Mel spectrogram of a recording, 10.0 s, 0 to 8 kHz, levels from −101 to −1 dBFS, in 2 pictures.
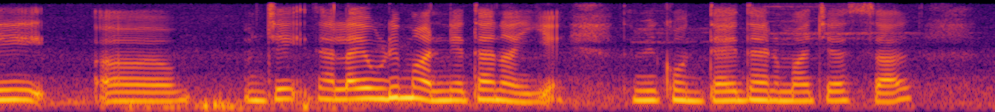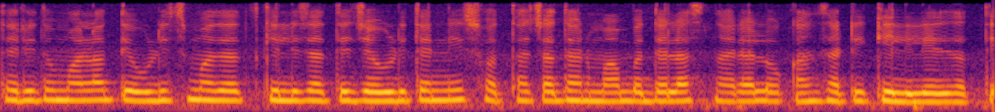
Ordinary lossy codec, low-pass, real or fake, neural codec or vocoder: none; 7.2 kHz; real; none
